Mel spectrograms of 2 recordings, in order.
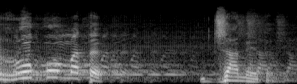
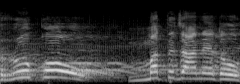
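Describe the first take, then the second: First: There is a pause after the second word. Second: There is a pause after the first word.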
